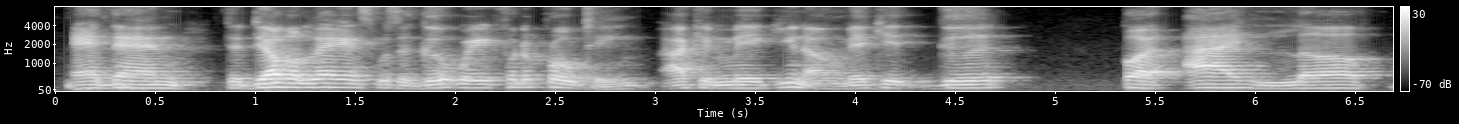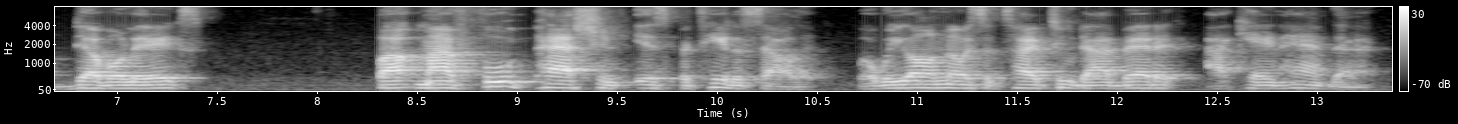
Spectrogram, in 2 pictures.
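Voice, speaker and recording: Guest in his 50s, mid-pitched, reflective and candid, echoey room. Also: normal speed, a bit bright. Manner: reflective, speaks to viewers directly. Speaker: guest, mukbang creator. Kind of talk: candid conversational interview. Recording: roomy echo.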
